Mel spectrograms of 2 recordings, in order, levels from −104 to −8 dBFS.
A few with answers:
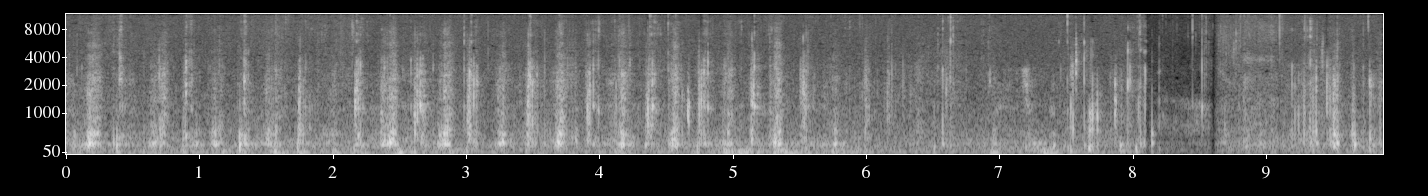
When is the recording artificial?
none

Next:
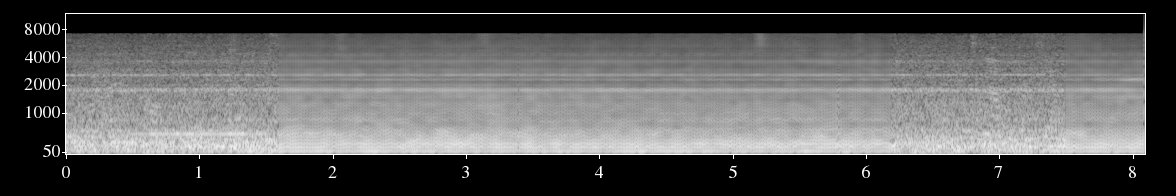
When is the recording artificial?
1.6-6.2 (vocoder, Vocos); 7.5-8.1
